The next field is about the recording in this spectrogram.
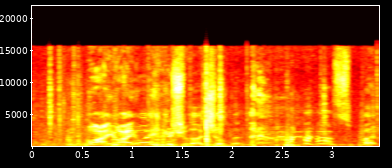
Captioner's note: laughing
